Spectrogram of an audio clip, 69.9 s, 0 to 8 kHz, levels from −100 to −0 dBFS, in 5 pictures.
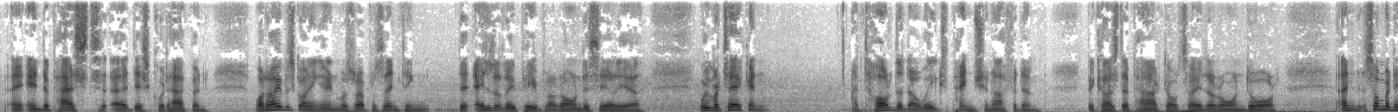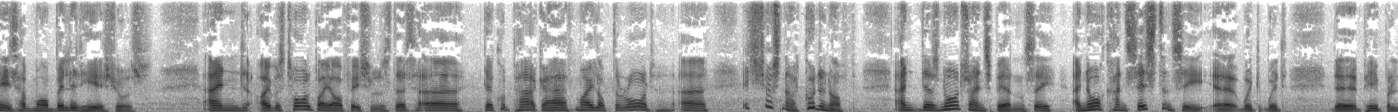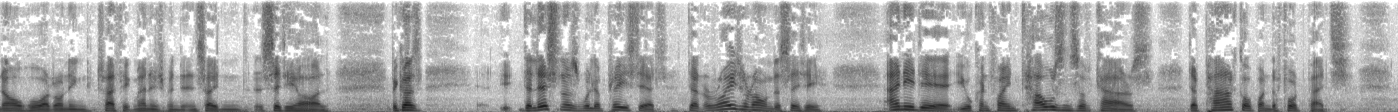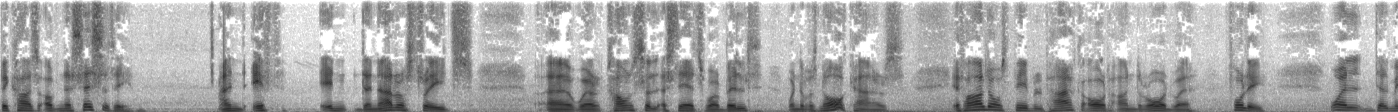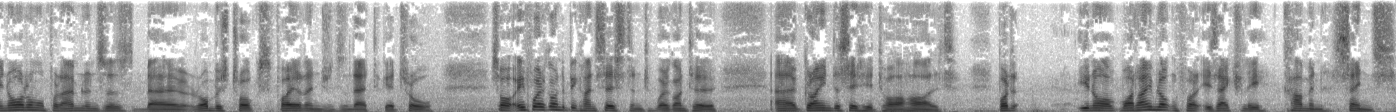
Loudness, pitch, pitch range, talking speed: -23 LUFS, 130 Hz, 115-160 Hz, 160 wpm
